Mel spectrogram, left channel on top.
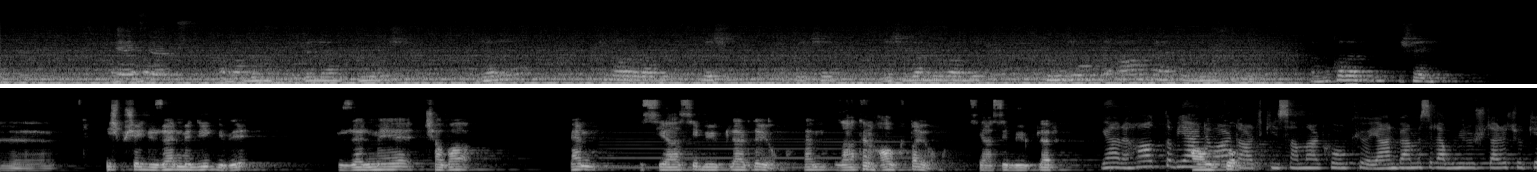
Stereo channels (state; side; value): different; both; correlation 0.00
